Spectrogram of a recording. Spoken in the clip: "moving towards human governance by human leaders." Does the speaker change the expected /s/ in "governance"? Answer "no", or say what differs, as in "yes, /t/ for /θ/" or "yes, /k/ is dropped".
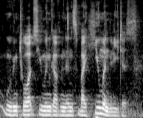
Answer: no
